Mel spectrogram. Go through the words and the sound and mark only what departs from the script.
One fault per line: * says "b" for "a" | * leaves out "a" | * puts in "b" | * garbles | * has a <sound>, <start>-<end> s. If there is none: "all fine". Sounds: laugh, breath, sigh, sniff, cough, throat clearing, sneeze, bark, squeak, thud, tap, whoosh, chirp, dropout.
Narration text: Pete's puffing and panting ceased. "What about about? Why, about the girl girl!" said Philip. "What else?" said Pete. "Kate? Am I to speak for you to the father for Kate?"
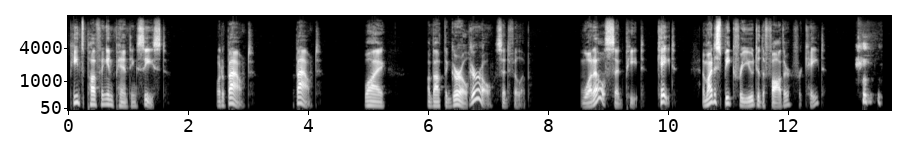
* has a laugh, 13.1-13.6 s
